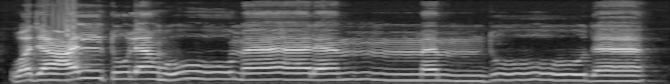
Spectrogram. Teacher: لام کو میم مشدد کے ساتھ ملا کر میم پر غنہ کریں گے۔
